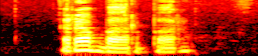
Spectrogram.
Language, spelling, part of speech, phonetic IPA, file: Polish, rabarbar, noun, [raˈbarbar], LL-Q809 (pol)-rabarbar.wav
